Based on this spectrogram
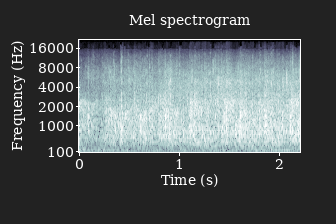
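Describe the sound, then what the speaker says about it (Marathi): Audience applause at a responsible tourism awards ceremony in Maharashtra, a steady wash of many hands clapping, moderately loud and even throughout, with no voices over it. "त्याच्यासाठी जोरदार टाळ्या वाजवा"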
